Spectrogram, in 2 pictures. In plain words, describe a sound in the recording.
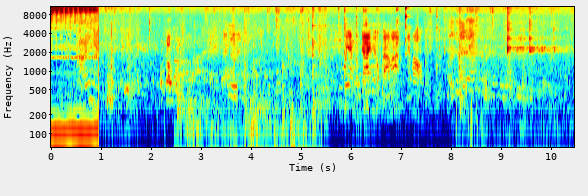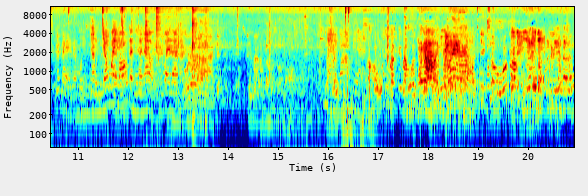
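Several women chat and laugh casually nearby.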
